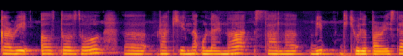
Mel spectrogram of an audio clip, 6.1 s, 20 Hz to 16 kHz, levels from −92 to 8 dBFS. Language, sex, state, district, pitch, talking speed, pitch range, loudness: Nagamese, female, Nagaland, Kohima, 195 Hz, 110 wpm, 190-205 Hz, -14 LUFS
